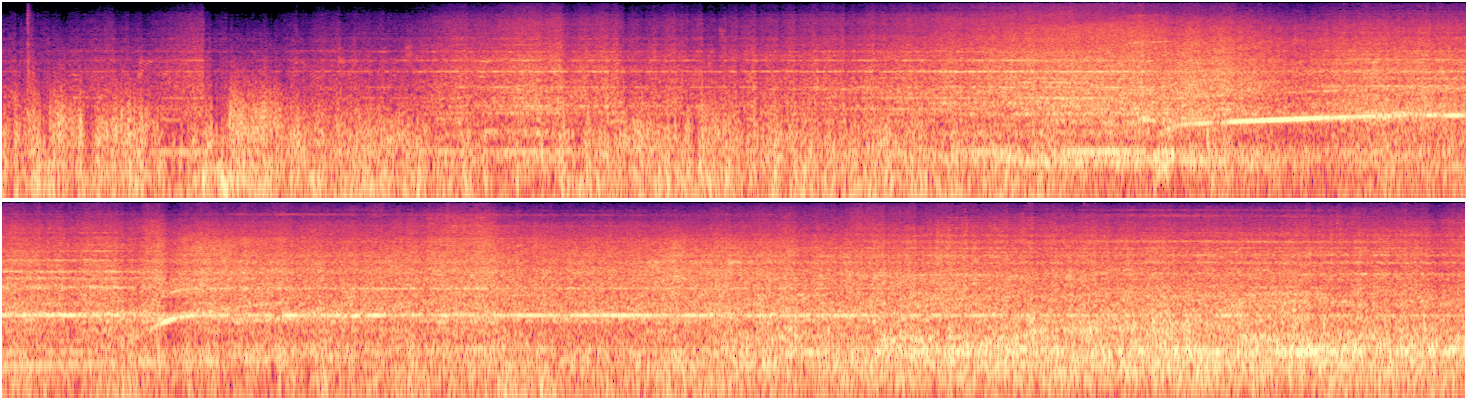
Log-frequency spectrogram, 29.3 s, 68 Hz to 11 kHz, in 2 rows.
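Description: An FS E.403 electric locomotive pulls an Intercity train away, and the wheels of its coaches rumble past on the rails, getting louder over the first ten seconds. A whine glides up in pitch about twelve seconds in, and again about sixteen seconds in, then holds steady.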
